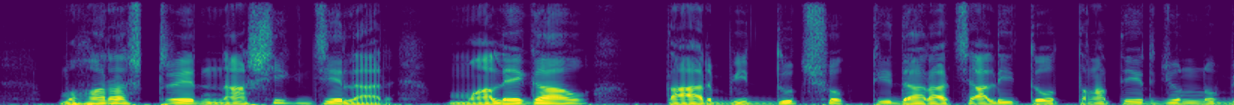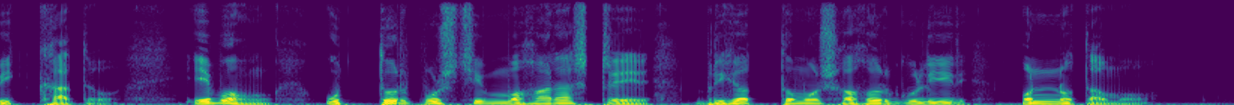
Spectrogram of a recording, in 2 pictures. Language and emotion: Bengali, neutral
